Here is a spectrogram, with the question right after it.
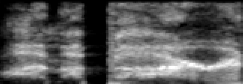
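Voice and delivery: hushed, breathy whisper under the breath. Retelling going up to the bar at a party: whispering a line. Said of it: "I go up and whisper it".

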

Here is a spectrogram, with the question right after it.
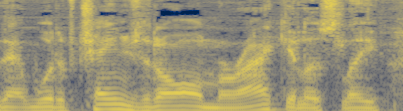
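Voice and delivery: ordinary delivery

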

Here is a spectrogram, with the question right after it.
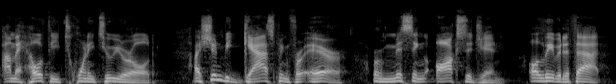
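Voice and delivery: ordinary delivery

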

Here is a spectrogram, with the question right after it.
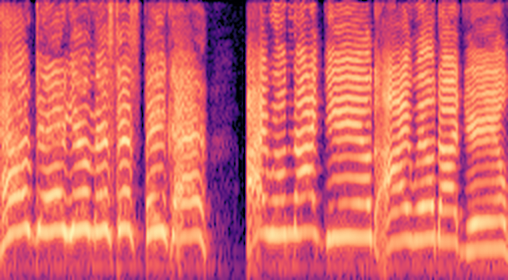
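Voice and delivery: very high, frantic, shrieking screaming outburst. Retelling how a lawmaker screamed from the floor: imitating someone screaming. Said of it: "started screaming from the floor".

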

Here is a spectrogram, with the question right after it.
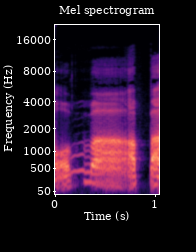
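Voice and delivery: put-on high-pitched, tearful crying in a child's voice.

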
